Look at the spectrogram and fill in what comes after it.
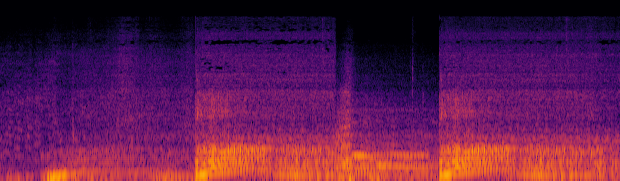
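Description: Car engine revving three times, each rev a quick rise in pitch that settles into a steady run, about every two seconds.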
